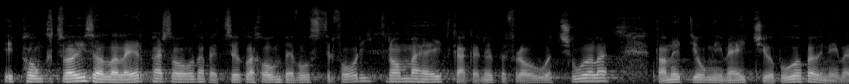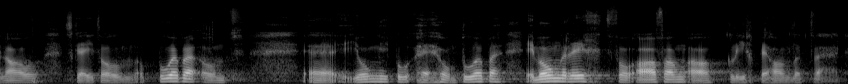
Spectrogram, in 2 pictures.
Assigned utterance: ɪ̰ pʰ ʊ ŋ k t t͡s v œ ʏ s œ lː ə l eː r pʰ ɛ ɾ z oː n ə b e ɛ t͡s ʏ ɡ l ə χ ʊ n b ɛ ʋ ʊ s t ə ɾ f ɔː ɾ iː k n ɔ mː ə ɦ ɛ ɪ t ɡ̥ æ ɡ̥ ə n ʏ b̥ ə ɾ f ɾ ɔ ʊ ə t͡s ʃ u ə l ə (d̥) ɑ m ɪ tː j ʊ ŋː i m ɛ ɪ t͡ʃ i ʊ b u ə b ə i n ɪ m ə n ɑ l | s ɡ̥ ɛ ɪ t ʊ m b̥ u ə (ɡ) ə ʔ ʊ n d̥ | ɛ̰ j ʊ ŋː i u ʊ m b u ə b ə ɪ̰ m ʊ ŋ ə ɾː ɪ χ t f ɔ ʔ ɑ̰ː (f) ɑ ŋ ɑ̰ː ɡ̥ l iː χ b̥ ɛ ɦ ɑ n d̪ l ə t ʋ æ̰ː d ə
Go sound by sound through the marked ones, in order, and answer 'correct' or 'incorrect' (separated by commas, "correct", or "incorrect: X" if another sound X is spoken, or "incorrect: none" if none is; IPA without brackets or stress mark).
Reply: correct, incorrect: b, correct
